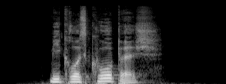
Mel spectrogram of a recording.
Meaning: microscopic
- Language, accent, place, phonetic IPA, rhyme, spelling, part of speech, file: German, Germany, Berlin, [mikʁoˈskoːpɪʃ], -oːpɪʃ, mikroskopisch, adjective, De-mikroskopisch.ogg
